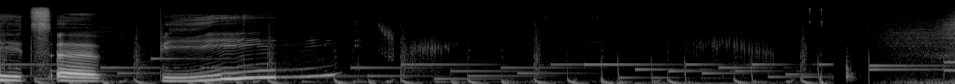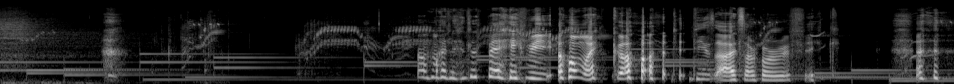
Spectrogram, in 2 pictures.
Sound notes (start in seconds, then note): 10.5 gasps; 18.4 laughs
